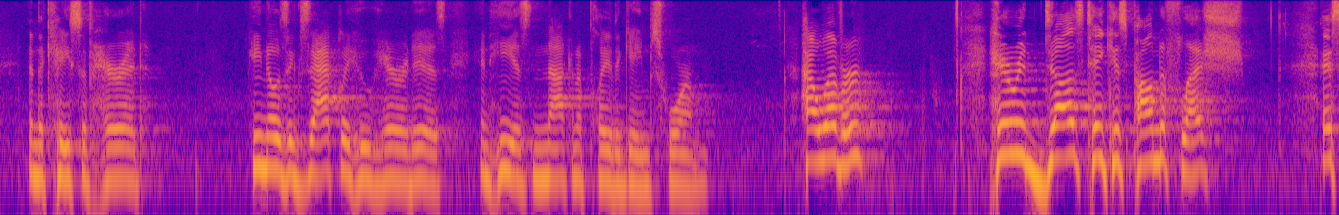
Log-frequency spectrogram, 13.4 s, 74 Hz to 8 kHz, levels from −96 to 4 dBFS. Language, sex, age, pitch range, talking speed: English, male, 30-49, 165-220 Hz, 140 wpm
